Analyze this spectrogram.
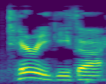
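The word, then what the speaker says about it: Therigatha: Taragita, the Taragatha, the Tarigita and the Taragita. That's the right way to say it. The I and the E are on the Tara, not on the Gatha.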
